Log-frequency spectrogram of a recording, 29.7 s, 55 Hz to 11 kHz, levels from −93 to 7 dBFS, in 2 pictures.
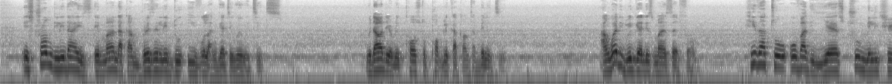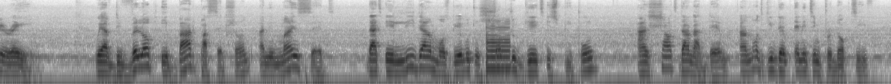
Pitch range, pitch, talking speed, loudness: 105-150 Hz, 125 Hz, 135 wpm, -19 LUFS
